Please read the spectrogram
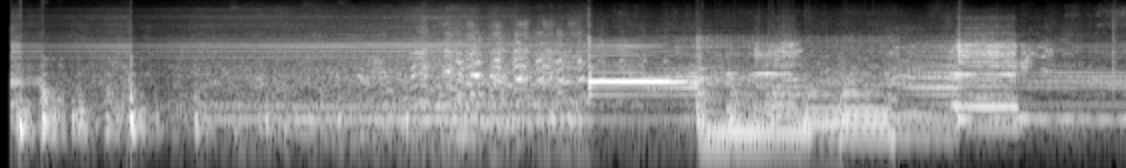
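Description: Electric guitars through amplifiers sounding loose sustained notes before the song gets going, over a steady amplifier hum. There are a few clicks in the first second, a high held note about halfway, then low ringing notes.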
